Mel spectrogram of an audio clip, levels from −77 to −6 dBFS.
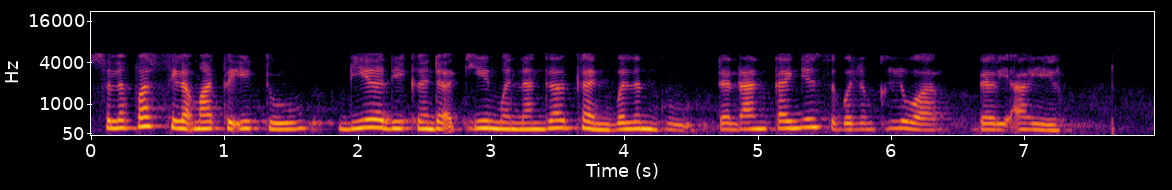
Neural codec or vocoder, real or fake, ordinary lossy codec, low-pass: codec, 16 kHz, 2 kbps, FunCodec, trained on LibriTTS, 25 frames a second; fake; Opus, 24 kbps; 5.4 kHz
